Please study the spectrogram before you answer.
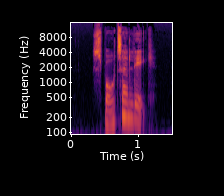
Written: sportsanlæg

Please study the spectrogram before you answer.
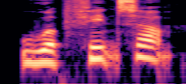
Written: uopfindsom

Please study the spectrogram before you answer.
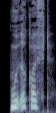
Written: muddergrøft

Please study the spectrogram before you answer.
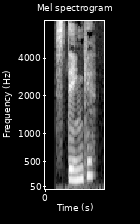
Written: stinker

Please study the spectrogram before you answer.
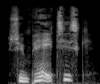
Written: sympatisk

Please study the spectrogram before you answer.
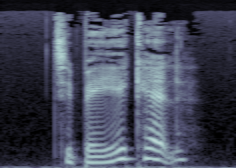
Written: tilbagekalde

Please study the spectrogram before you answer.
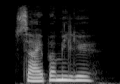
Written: cybermiljø

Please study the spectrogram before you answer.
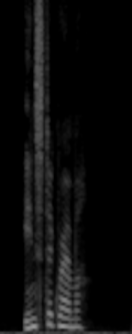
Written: instagrammer

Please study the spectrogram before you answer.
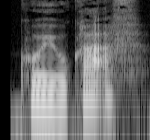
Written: koreograf

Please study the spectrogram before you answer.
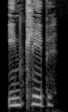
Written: indklip

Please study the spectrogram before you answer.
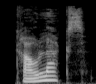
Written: gravlaks

